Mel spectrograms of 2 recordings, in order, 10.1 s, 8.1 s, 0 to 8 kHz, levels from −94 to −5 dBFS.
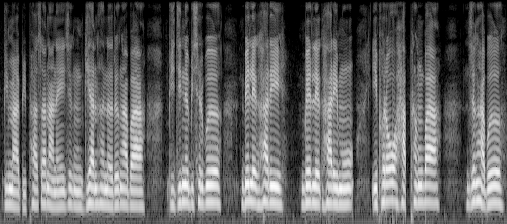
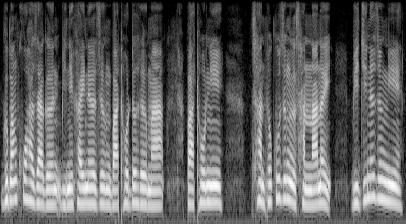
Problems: none marked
